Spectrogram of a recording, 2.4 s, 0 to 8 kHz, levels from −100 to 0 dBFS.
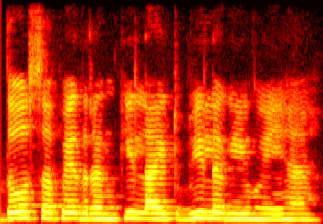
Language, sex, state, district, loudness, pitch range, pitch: Hindi, female, Uttar Pradesh, Shamli, -14 LUFS, 200-220 Hz, 205 Hz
